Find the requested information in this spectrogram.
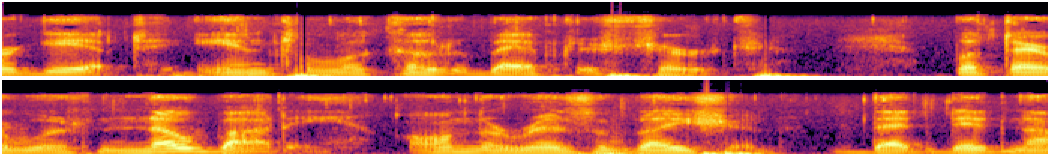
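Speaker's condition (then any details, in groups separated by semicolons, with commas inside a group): Parkinson's; tremors as early symptom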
